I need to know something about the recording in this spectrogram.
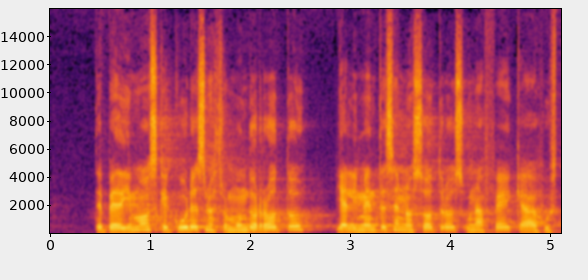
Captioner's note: speaks Spanish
